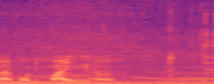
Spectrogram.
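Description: A few short pitched vocal sounds, brief calls or words, over a steady low hum.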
